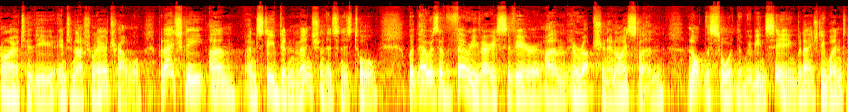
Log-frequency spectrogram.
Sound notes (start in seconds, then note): none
